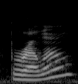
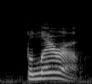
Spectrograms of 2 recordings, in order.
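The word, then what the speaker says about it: Burrelo: have known for years it's a burello for bolero that's how you say it I didn't know how to say it when I was younger it's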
